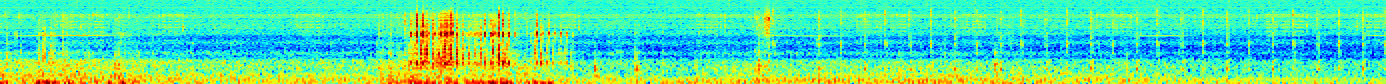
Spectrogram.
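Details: Car with aftermarket LED turn-signal bulbs while driving: fast, even ticking of about four ticks a second over engine hum, the hyper flash on either side that requires a load resistor.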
